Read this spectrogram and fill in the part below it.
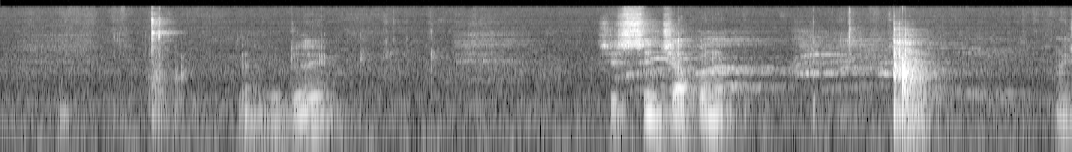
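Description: A screwdriver clicks and scrapes against a small metal part.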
